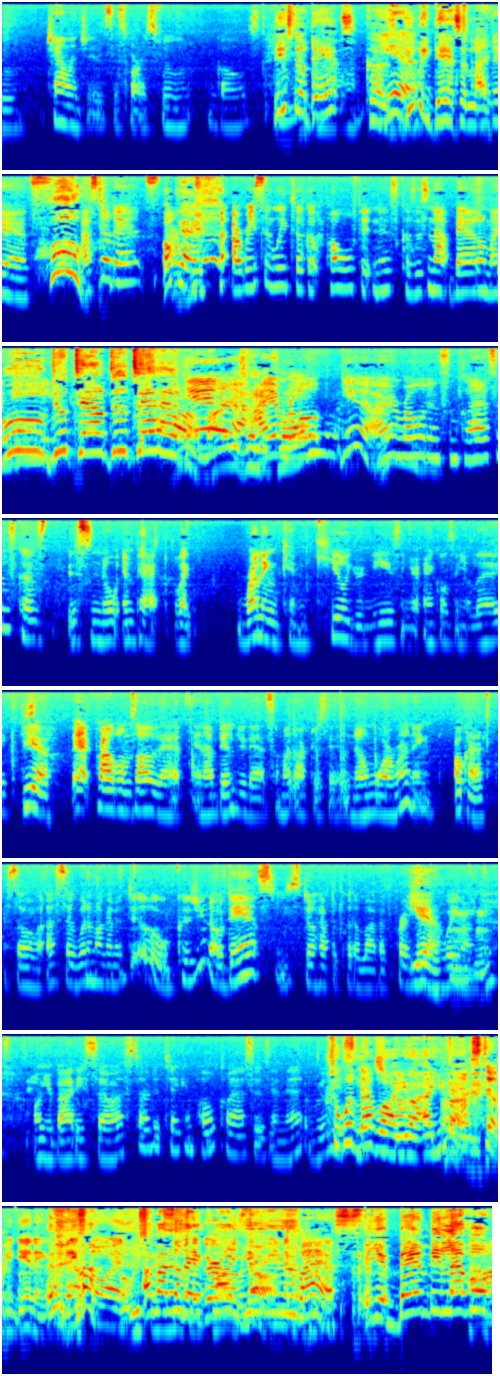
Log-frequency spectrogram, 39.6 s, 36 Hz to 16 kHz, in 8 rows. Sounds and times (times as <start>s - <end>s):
Speech: 0.0s - 39.6s.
